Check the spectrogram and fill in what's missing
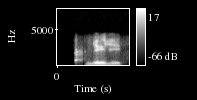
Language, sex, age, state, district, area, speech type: Urdu, male, 18-30, Uttar Pradesh, Balrampur, rural, conversation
